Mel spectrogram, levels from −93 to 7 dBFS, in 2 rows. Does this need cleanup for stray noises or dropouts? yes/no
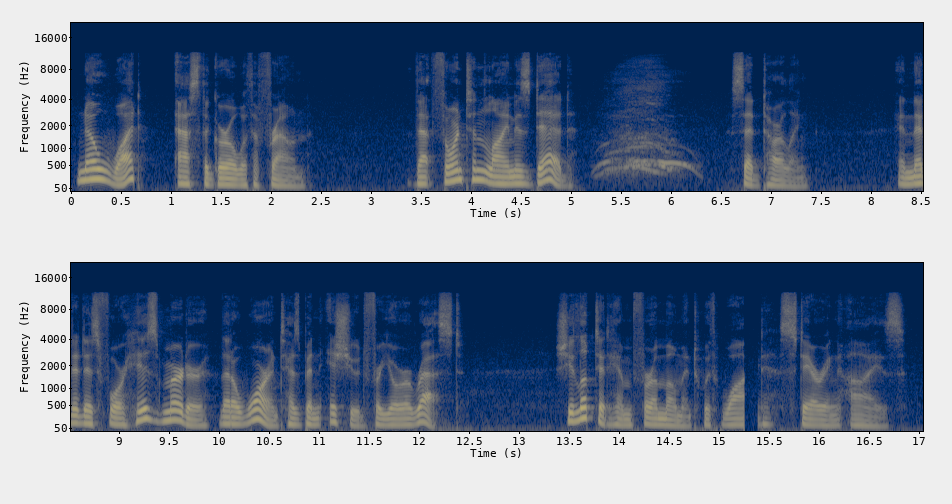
yes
